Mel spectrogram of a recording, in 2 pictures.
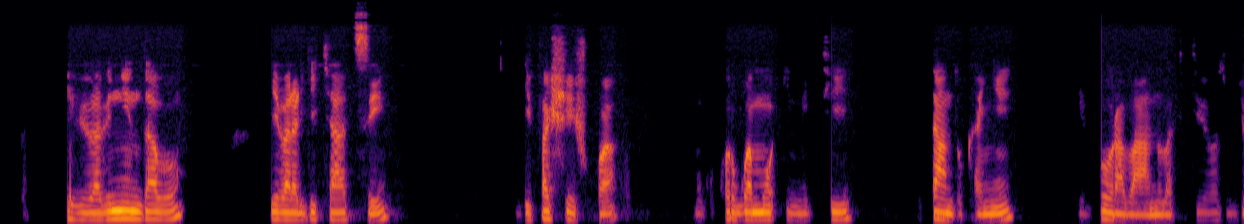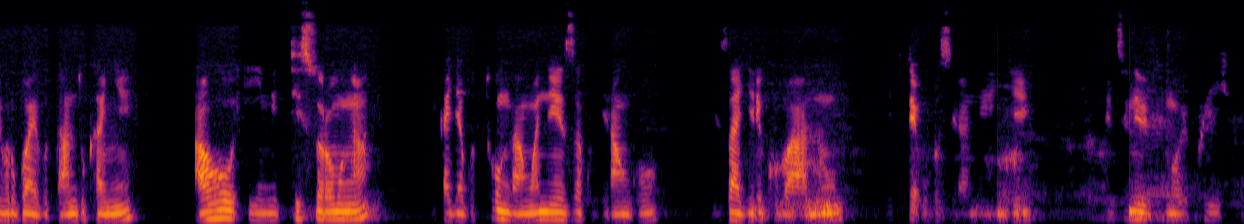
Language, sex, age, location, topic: Kinyarwanda, male, 25-35, Kigali, health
